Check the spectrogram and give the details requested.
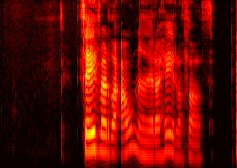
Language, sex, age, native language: Icelandic, female, 11, Icelandic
